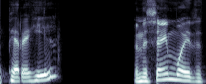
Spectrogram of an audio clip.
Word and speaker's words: perejil: they pronounced the word perejil, the Spanish word for parsley. Because Haitians, in Creole, we use a guttural R, and Latinos roll their R.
